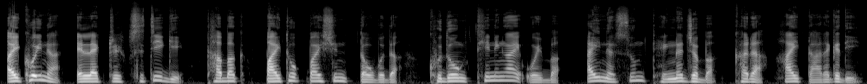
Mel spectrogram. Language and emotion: Manipuri, neutral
